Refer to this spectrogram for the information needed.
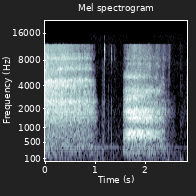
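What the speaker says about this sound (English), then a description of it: "Breathe it in." A person takes slow, deep breaths in and out during a guided grief meditation: a long airy breath, a pause, then a second fuller breath, close and soft with no talking.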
